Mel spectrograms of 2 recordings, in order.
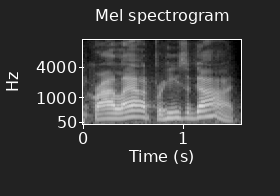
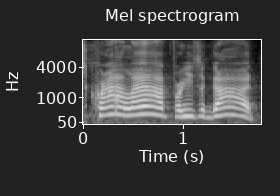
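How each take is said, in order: First: Said in the usual way. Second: High-pitched, needling jeer; acted mockery, pitched well up; mocking taunt. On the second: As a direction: taunt them like you're talking trash. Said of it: "he's over there just mocking them".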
